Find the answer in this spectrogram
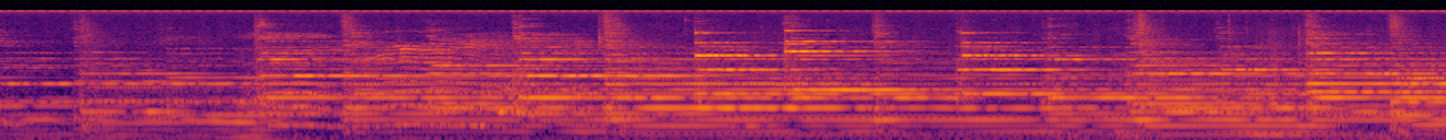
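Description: Handbell choir ringing a piece: chords of several tuned handbells struck together every half second to a second, each left to ring on into the next.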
